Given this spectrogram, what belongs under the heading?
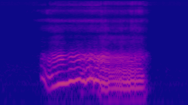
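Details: Shih Tzu dog snoring: a single drawn-out, buzzing, slightly wavering snore lasting over a second in a quiet room.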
